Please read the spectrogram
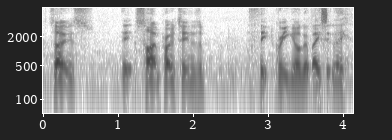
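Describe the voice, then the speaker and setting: A man's voice: lowish voice, level tone, moderate pace, slight background noise. A man, a chef explaining his work casually and matter-of-factly to camera. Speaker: head chef at a football club. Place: indoors, club kitchen and dressing room.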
